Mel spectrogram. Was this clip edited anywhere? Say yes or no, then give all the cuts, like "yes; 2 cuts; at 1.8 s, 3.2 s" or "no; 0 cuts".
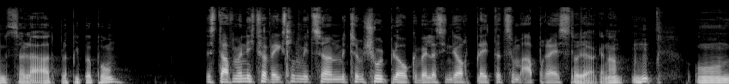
yes; 1 cut; at 5.7 s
